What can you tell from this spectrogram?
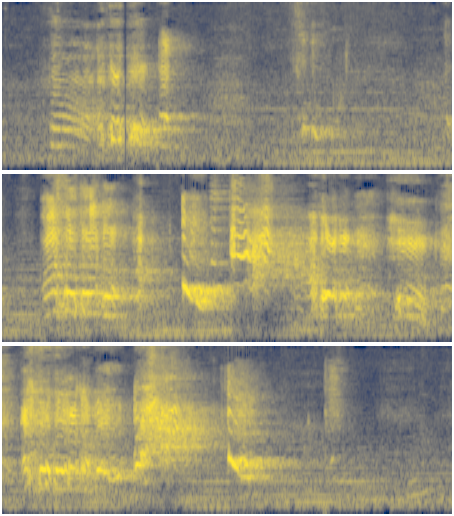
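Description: Baby laughing at a dog: a short laugh about half a second in, then a long run of belly laughs in repeated bursts from about four seconds in until shortly before the end.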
